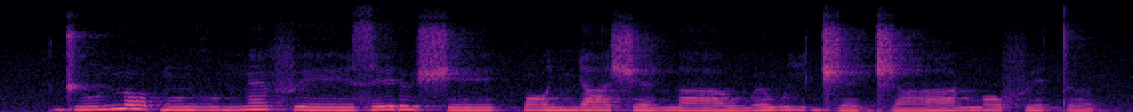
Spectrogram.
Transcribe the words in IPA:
d͡ʒ ũ˨˦ n ɔ˦˨ ɓ ũ˨ ɣ u˨ ŋ ɛ̃˦ f eː˨ z e˦ ɾ ɨ˧ ʃ eː˧ k͡p ɔ˦ ɲ a˦ ʃ ɛ˧ n aː˨ w ə˦ w i˦ d͡ʒ ɛ˨ d͡ʒ aː˨˦ ŋ ɔ˦ f e˧ t ə˨

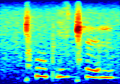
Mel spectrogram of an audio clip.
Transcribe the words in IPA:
ǀʰ u pʼ i z ǁʰ ø m

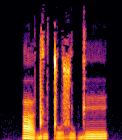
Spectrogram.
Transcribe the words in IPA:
a˦˨ d ɨ˧ t o˨ z u˨ ɡ eː˦

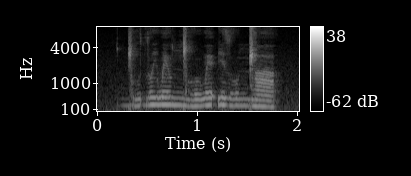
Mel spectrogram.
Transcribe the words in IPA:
ɡ͡ǀ u d ʊ i̯ w e u̯ ŋ͡ǀ o̤ u̯ w e ʔ i z o̤ u̯ ŋ͡ǁ a

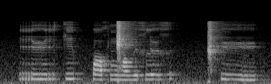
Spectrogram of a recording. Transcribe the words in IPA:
r yː r k i pː ɔː x ŋ͡ǁ ɔ v y x l ʉ x | ǁʰ yː

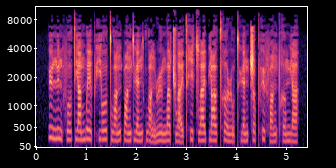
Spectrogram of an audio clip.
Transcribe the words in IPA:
y˥˧ n̪ y˥˩ n f o˥ ʊ̯ t̪ j ä˥ m w e˥˩ ɪ̯ pʰ j o˥ ʊ̯ t̪ w ɑ˧˥ ŋ p ɑ˧˥ ŋ t̪ ɥ ɛ˧˥ n k w ɑ̰˨˩ ŋ ɻ ɻ̩˥˧ n̪ w ä˥˩ ʈ͡ʂ w a̰˨˩ ɪ̯ t̪ʰ i˥˩ t͡s w a˥ ɪ̯ p j ɑ˥ ʊ̯ t̪ʰ ɤ˥˩ ɻ ṵ˨˩ t̪ʰ ɥ ɛ˧˥ n ʈ͡ʂ ɤ˧˥ pʰ y˥˩ f ɑ˧˥ ŋ pʰ ɤ˧˥ m j ä˧˥

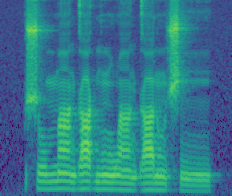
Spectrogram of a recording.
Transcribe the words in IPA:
ʃ u˧ m ã˦ ɡ a˦ ɡ ũ˧ w ã˧ ɡ a˧ ɾ ũ˨ ʃ ĩ˨

